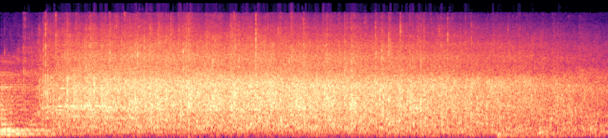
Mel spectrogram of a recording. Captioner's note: applause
